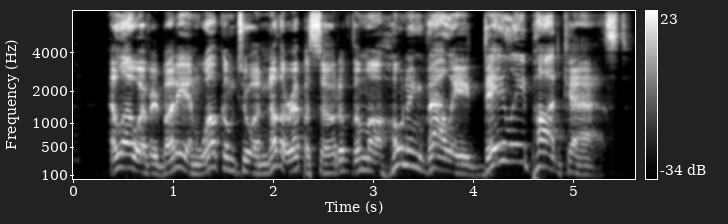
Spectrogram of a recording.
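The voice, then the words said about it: Exaggerated professional announcer voice. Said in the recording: “I thought I'd get a little spicy there for a second. You know, work on my pro-announcer voice.”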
